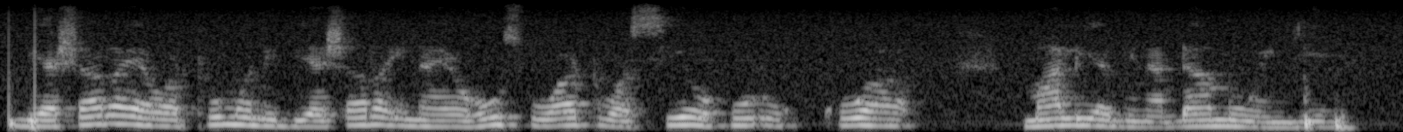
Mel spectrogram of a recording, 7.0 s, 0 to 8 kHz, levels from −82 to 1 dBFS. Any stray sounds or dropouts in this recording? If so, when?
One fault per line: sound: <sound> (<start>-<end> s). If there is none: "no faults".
no faults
